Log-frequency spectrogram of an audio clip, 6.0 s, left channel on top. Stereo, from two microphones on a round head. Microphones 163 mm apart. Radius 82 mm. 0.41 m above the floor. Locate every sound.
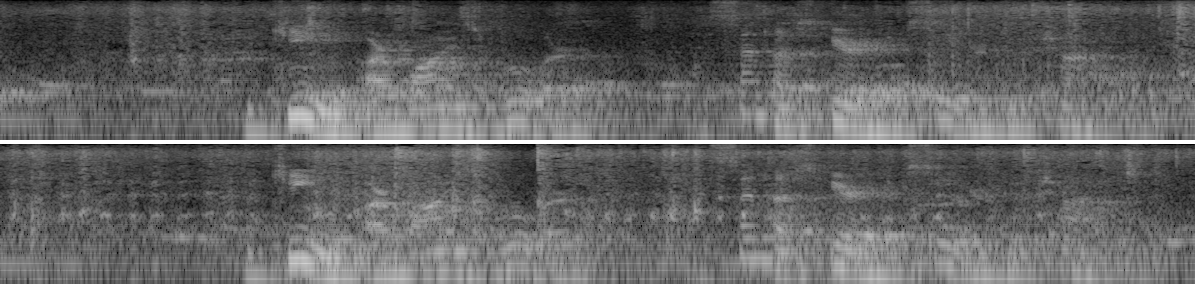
1.2 s a man speaking: 35° right (ahead or behind), 2 m; by 5.8 s 40° right (ahead or behind), 3.5 m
